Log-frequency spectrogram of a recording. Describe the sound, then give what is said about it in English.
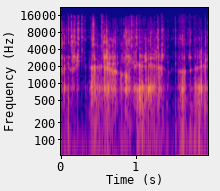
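Wet sipping of iced matcha through a metal straw, with bubbly slurps and faint ice rattling in a cup, coming in a few uneven pulls with no talking. “You can just tell it's like ice with a metal straw.”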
